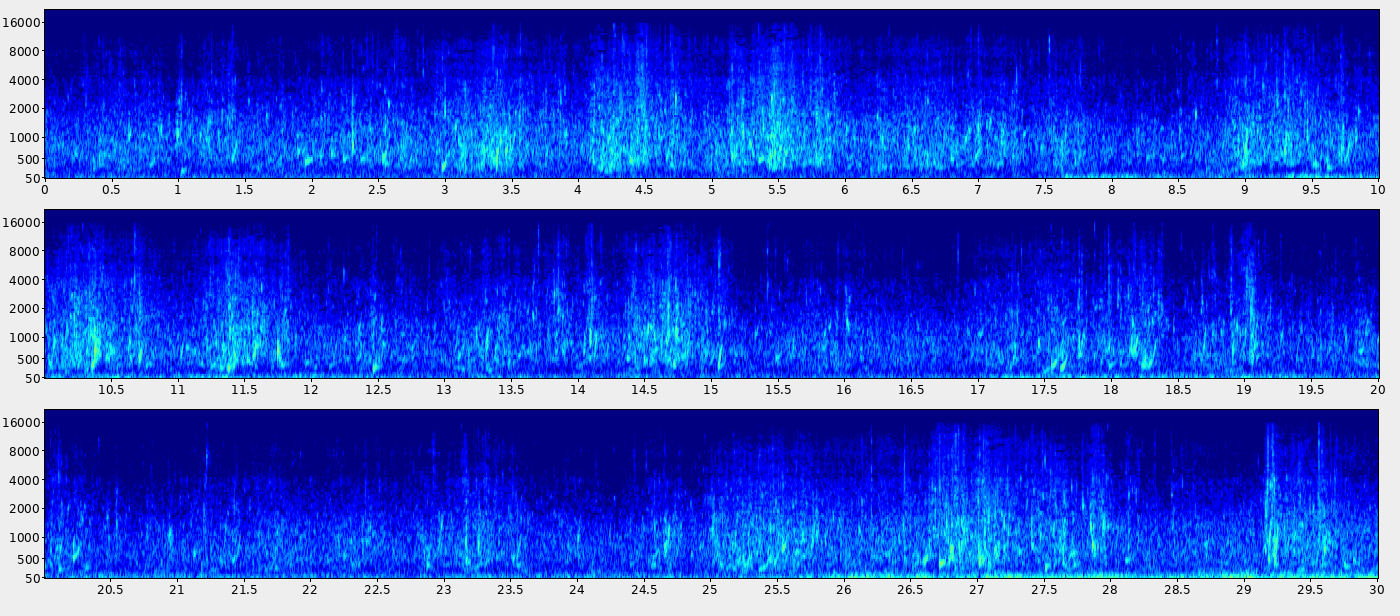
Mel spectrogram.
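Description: Faint ocean-wave noise: a steady hiss that swells and falls back every few seconds.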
